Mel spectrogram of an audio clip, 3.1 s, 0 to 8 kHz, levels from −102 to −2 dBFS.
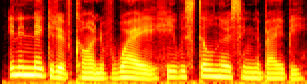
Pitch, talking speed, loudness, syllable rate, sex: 160 Hz, 235 wpm, -16 LUFS, 5.8 syllables/s, female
